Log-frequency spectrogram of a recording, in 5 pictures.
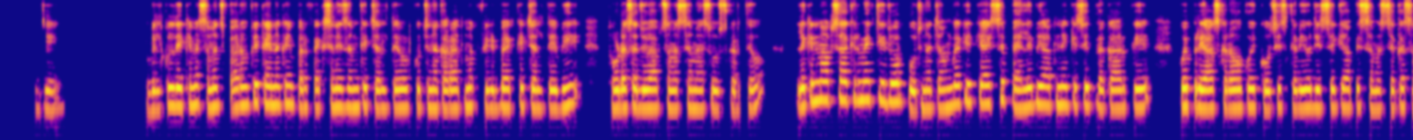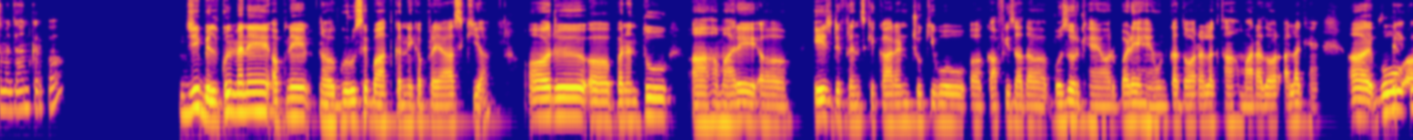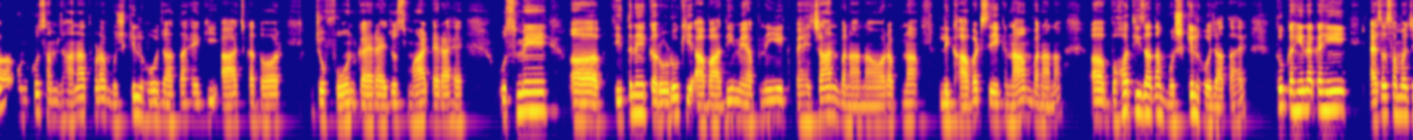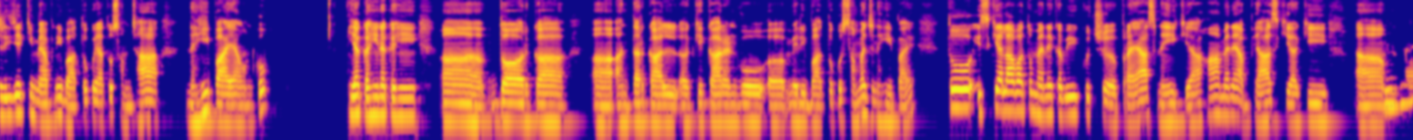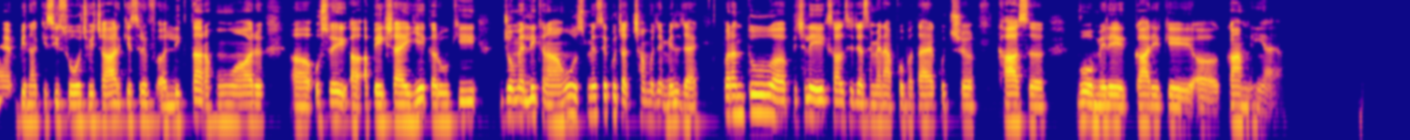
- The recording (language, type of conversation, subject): Hindi, advice, क्या मैं रोज़ रचनात्मक अभ्यास शुरू नहीं कर पा रहा/रही हूँ?
- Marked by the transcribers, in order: in English: "परफेक्शनिज़्म"; in English: "फीडबैक"; tapping; in English: "ऐज डिफरेंस"; other background noise; in English: "ऐरा"; in English: "स्मार्ट ऐरा"; lip smack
